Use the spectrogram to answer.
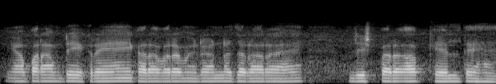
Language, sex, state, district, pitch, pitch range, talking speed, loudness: Hindi, male, Haryana, Jhajjar, 145 Hz, 140-145 Hz, 230 wpm, -16 LUFS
